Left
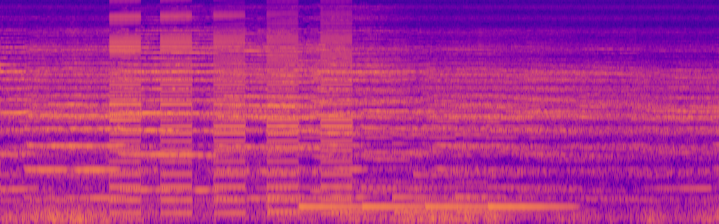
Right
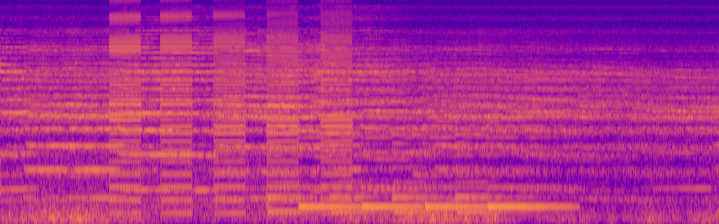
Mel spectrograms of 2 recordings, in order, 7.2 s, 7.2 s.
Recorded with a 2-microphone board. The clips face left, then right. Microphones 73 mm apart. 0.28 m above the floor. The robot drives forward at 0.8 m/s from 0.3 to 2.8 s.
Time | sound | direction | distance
1.1 | an alarm clock | centre (ahead or behind) | ?
2.6 | a piano | 25° right (ahead or behind) | ?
